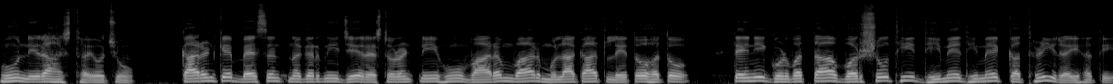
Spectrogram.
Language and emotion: Gujarati, sad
